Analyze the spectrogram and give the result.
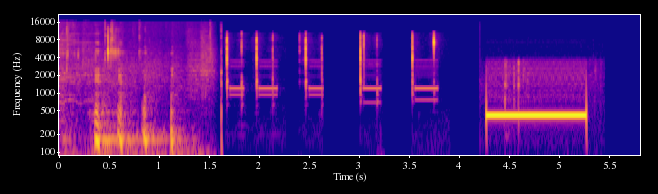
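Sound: phone dialing tones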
